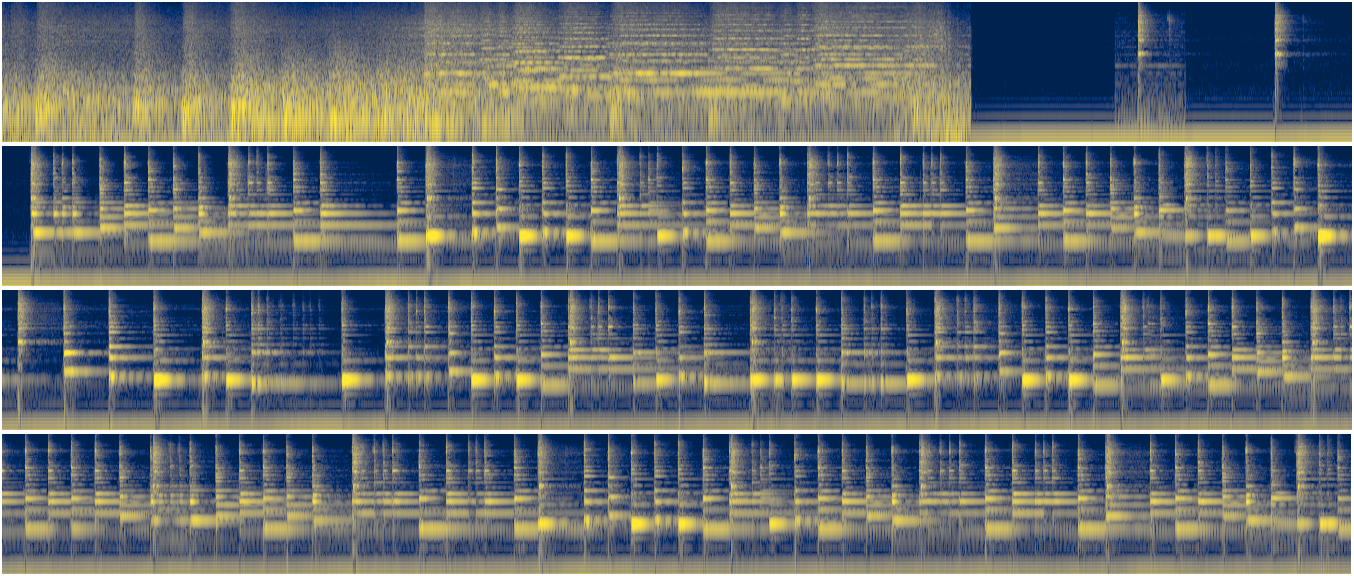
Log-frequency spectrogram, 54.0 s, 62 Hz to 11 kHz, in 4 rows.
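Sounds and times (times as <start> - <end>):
ringing percussion strikes: 0.0 - 9.7
plucked string notes: 0.0 - 9.8, 13.8 - 53.9.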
